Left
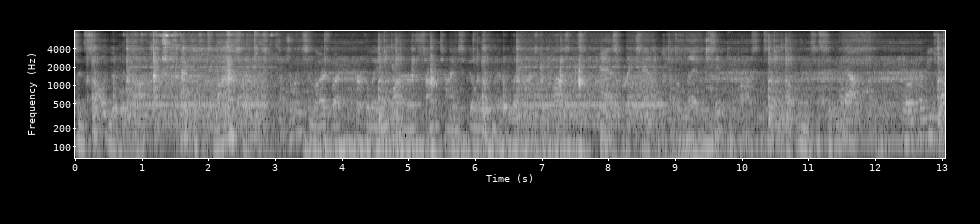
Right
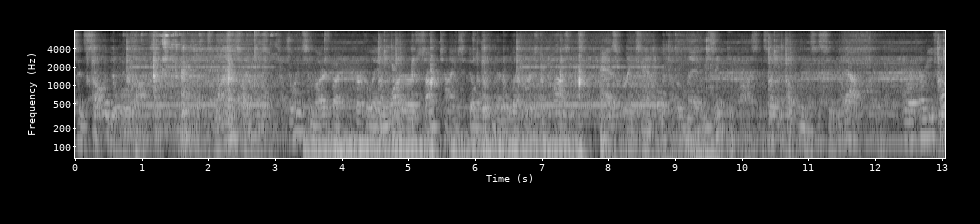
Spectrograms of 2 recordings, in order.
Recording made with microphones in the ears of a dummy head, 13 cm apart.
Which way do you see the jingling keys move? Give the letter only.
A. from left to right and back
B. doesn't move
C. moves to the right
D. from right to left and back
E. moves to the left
A.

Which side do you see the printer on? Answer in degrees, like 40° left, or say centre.
30° left.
